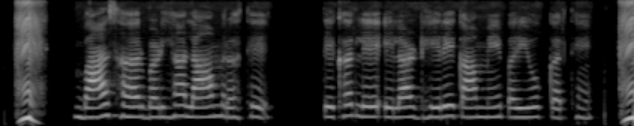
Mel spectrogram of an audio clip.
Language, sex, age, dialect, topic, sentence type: Chhattisgarhi, female, 25-30, Northern/Bhandar, agriculture, statement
